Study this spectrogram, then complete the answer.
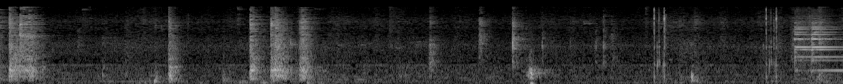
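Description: Hammer blows knock at a stiff, hardened oil seal on a Honda Click 125, sharp metallic clanks and taps arriving irregularly, some in quick pairs, close and fairly loud against a quiet workshop background.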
